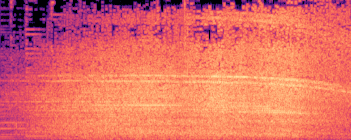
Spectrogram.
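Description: A steady, loud roar of jet engines fills an airplane cabin on a flight to Thailand, a broad continuous hiss and rumble that swells slightly and holds for a few seconds before easing back.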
